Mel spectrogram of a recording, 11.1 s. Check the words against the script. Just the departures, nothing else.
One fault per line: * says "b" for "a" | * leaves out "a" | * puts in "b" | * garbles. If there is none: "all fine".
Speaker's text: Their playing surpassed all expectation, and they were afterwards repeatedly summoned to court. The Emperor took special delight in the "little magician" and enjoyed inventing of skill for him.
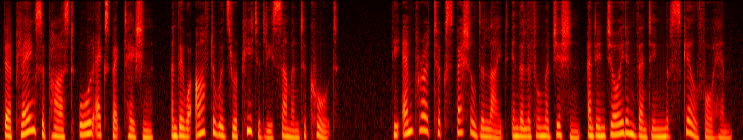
all fine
